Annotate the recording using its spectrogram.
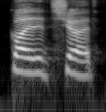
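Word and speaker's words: culture: यू आर ई तो यहां पर आपको जो टी नजर आ रहा है ना इसे हम च में प्रोनाउंस करते हैं हम बोलते हैं कल्चर ठीक है कल्चर यहां पे आपको ट को ना च में प्रोनाउंस करना है तो क्यों कभी हम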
